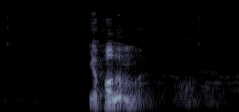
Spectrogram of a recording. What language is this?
Turkish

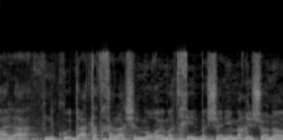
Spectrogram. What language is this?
Hebrew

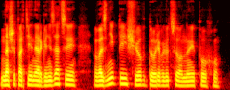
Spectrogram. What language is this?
Russian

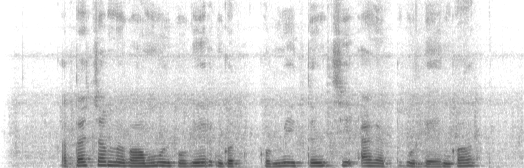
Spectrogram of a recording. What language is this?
Kalenjin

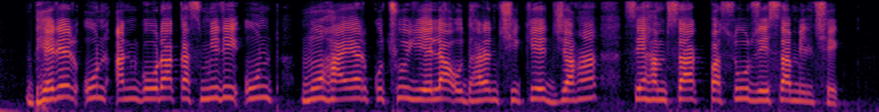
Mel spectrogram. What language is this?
Magahi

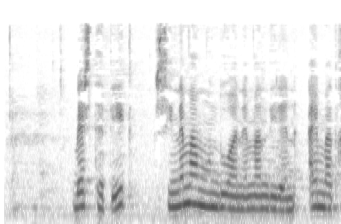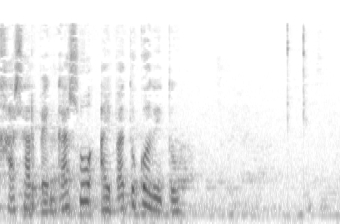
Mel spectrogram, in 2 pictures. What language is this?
Basque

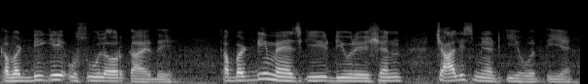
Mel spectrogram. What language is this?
Urdu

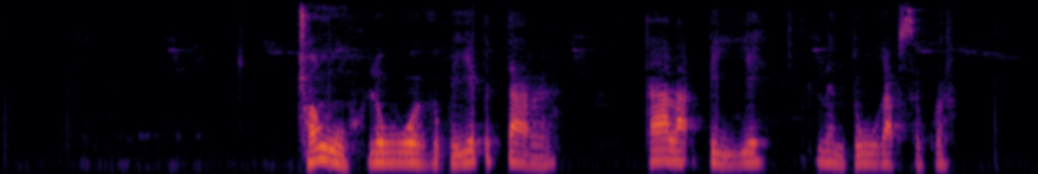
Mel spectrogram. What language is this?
Ngombale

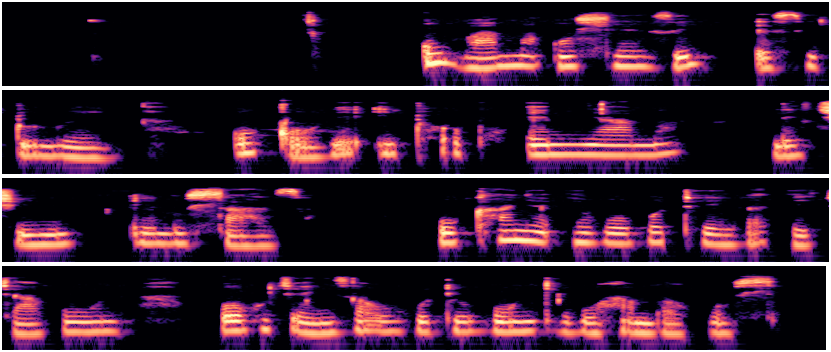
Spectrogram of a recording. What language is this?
North Ndebele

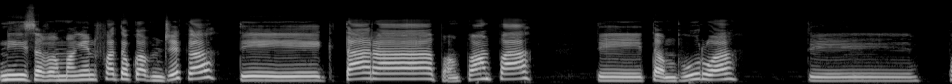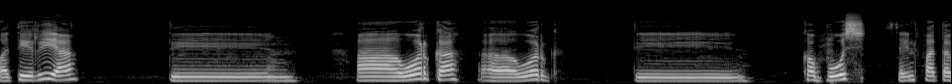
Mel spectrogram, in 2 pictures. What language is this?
Southern Betsimisaraka Malagasy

